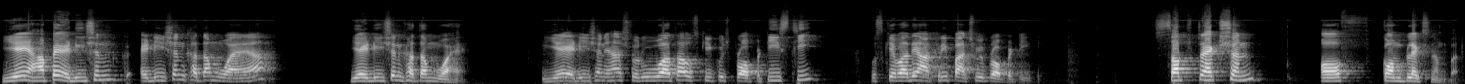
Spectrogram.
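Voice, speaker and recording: A man with an Indian accent teaching a maths class, explaining each step slowly and repeating himself. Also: on the high side, fairly bright tone. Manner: repetitive, explains step by step, often says "I said". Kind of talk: classroom lecture to students.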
